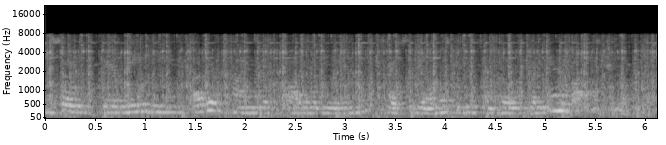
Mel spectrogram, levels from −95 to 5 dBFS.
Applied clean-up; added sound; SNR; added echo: none; Mechanisms; 5 dB; reverberation time 0.7 s.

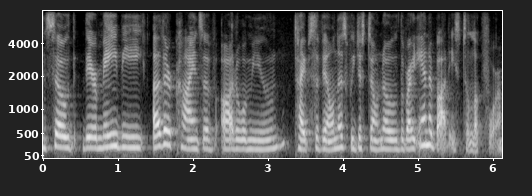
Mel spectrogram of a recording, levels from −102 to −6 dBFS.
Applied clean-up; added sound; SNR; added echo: none; none; none; none.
